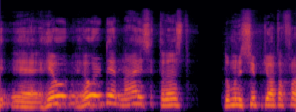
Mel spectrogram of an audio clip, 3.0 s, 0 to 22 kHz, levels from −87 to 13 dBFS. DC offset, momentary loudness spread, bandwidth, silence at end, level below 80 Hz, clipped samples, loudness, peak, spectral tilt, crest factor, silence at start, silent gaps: under 0.1%; 7 LU; 16 kHz; 0 s; -80 dBFS; under 0.1%; -21 LUFS; -8 dBFS; -5 dB/octave; 14 dB; 0 s; none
